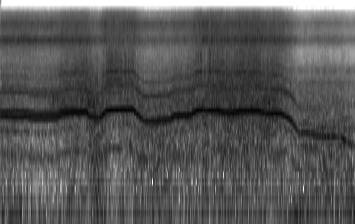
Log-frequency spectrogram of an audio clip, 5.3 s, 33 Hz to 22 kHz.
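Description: FPV quadcopter's 2306 2750 kV brushless motors spinning 5-inch props, heard from the onboard camera: a loud whine whose pitch wavers up and down with the throttle, then drops sharply about four and a half seconds in as the throttle comes down.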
